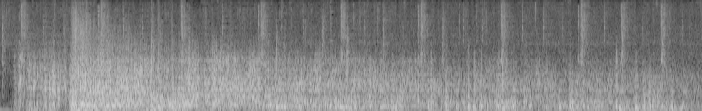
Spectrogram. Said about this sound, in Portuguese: A chuva não iria parar.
